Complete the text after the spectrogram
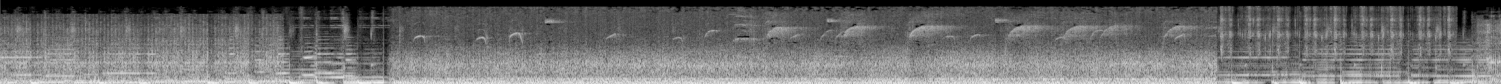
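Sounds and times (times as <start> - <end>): loud rushing noise: 3.9 - 12.2
birds chirping: 3.9 - 14.6.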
